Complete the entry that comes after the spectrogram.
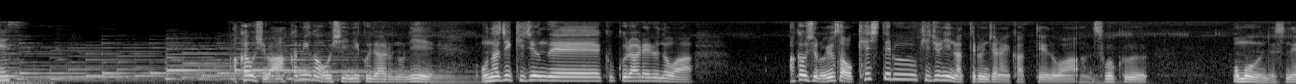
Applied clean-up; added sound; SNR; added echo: none; none; none; none.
